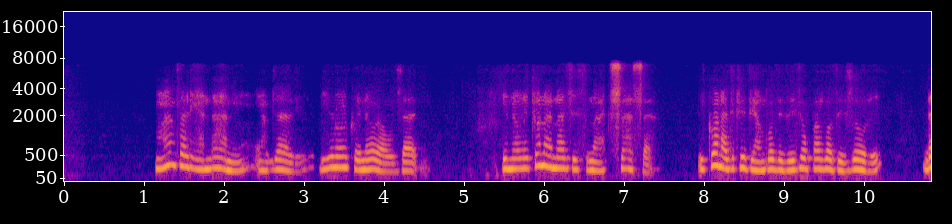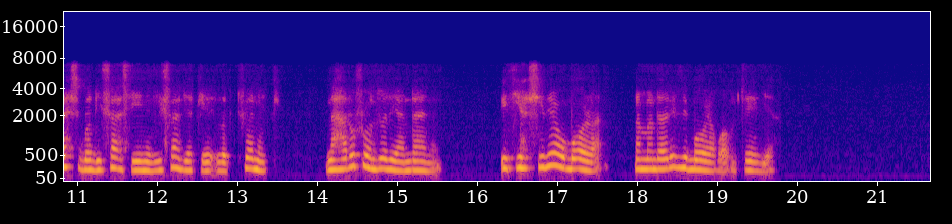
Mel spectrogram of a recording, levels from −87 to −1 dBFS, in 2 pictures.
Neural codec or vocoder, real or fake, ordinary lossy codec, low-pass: codec, 16 kHz in and 24 kHz out, 1 kbps, XY-Tokenizer; fake; Opus, 24 kbps; 7.2 kHz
